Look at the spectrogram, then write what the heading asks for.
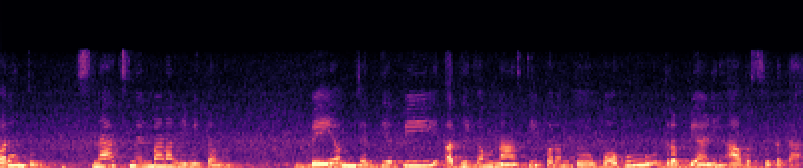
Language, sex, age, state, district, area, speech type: Sanskrit, female, 45-60, Odisha, Puri, urban, spontaneous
